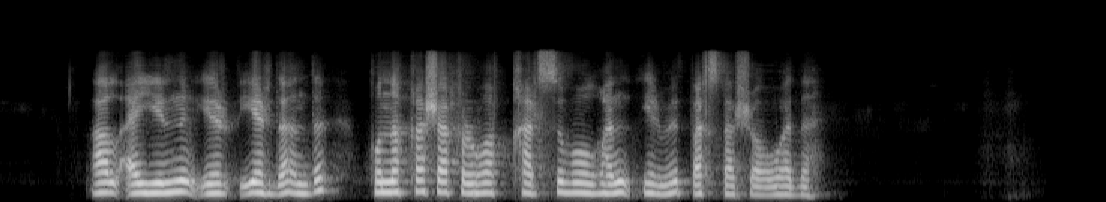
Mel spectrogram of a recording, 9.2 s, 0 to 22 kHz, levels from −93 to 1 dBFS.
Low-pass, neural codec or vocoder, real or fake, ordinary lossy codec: none; codec, 16 kHz, 0.7 kbps, FocalCodec; fake; none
